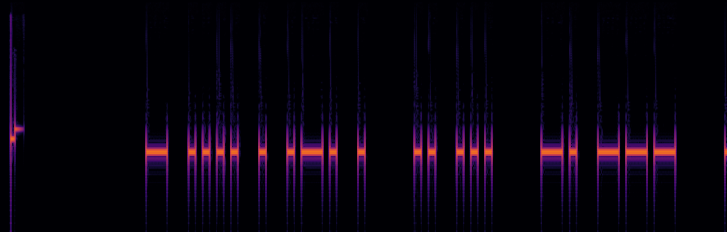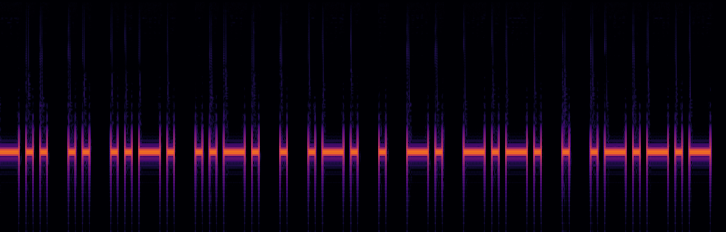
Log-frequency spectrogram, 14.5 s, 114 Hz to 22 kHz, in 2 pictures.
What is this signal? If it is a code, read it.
Morse code, heard as a keyed tone, about 17 wpm, 700 Hz. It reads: THERE IS NO DIFFERENCE.
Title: Sentences from Top 1000 Words - Review Part 5 - 17wpm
